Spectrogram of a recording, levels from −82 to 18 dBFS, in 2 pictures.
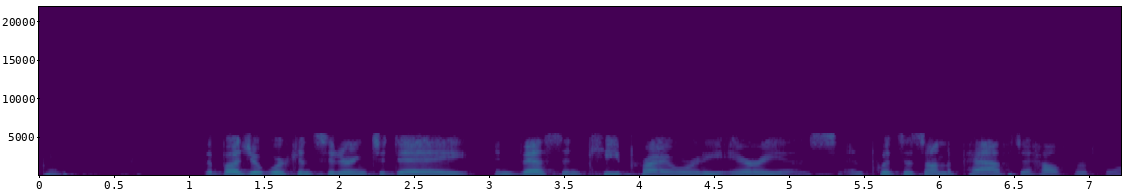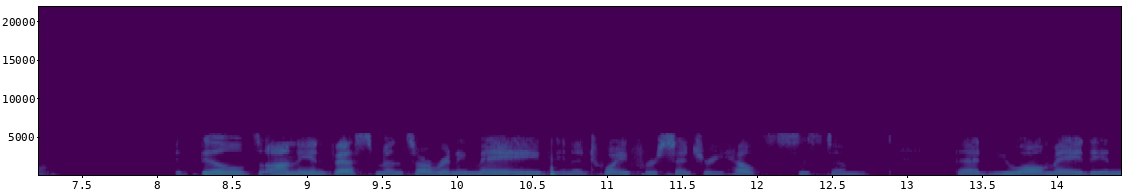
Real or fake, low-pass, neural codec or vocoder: fake; 5.4 kHz; codec, 16 kHz in and 24 kHz out, 1 kbps, XY-Tokenizer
